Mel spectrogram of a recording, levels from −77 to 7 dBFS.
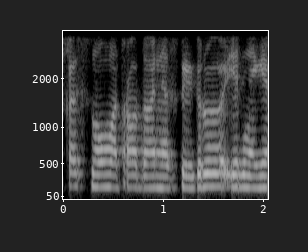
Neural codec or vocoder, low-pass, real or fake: codec, 16 kHz, 2 kbps, FunCodec, trained on Chinese and English, 25 frames a second; 3.6 kHz; fake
